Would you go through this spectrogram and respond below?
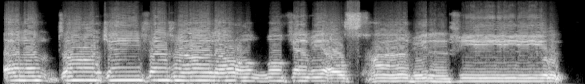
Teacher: الهواء كله طالع من الخيشوم، ده خطأ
